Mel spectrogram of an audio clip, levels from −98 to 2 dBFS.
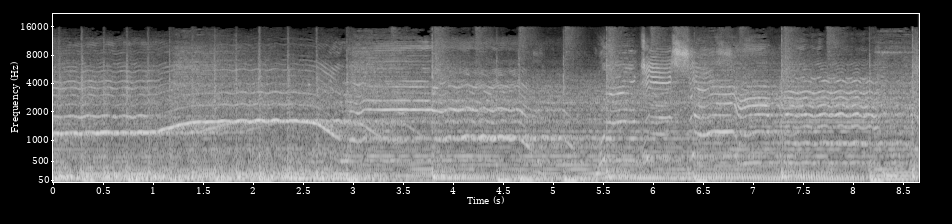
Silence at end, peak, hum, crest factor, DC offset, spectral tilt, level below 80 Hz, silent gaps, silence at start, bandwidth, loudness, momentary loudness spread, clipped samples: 0 s; -4 dBFS; none; 14 dB; under 0.1%; -3.5 dB/octave; -26 dBFS; none; 0 s; 16.5 kHz; -16 LUFS; 2 LU; under 0.1%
